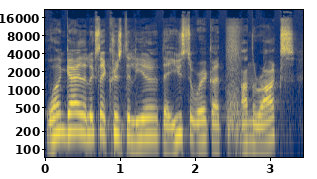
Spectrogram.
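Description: A man's voice: fairly high pitch, normal speed, darkish tone. An American man in a casual group chat, laid-back and slangy, with frequent swearing.

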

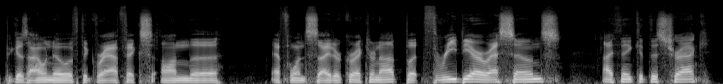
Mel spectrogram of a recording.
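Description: A man co-hosting a casual sports podcast, chatting and reading out race stats quickly. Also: fairly low pitch, flat delivery, a little mellow, clear, resonant tone, no room sound, clean studio sound. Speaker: podcast co-host.

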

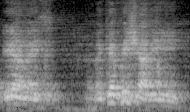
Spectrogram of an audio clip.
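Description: A middle-aged man with an Egyptian accent playing a fussy, pedantic family father who lectures in a rapid, lively flow. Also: medium pitch, close to an everyday voice.

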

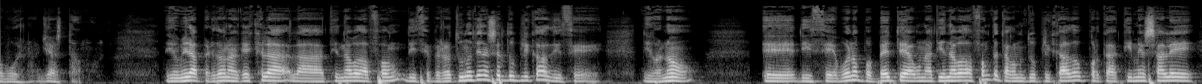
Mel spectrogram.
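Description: A man from telling a rambling, excited story, constantly repeating "I said" and "he said". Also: fairly high pitch, creaky, husky. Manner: rambling, repeats "digo" and "dice"; excited and exclaiming. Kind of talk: casual spoken rant.

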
